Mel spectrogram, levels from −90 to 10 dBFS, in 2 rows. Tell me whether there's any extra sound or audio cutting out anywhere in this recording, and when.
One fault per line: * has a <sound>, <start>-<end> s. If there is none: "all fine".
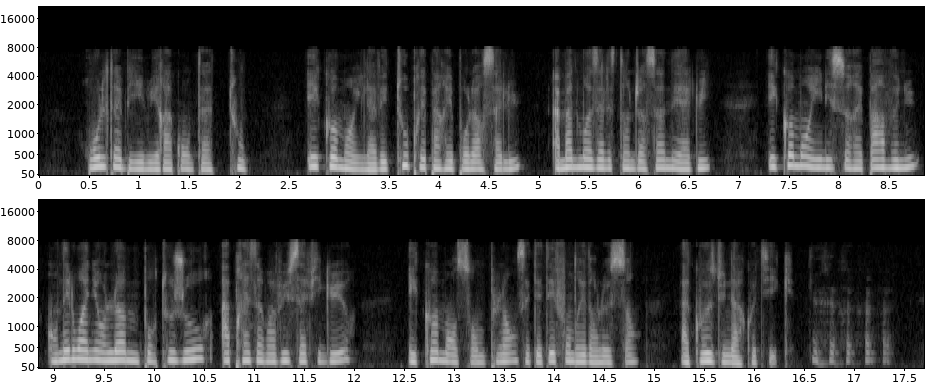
* has a laugh, 16.5-17.4 s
